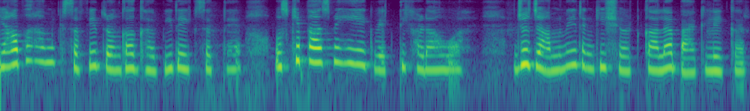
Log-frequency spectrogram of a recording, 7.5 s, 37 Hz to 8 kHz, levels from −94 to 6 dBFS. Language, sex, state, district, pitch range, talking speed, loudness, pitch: Hindi, female, Maharashtra, Chandrapur, 270-330 Hz, 230 wpm, -18 LUFS, 295 Hz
